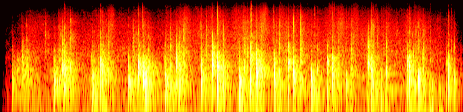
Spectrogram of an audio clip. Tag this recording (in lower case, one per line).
footsteps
